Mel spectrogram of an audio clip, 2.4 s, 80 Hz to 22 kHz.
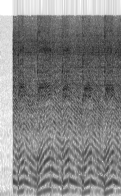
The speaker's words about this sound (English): The echo of chainsaws can be heard across BC as the mayhem from Thursday's storm continues. 5 trees on the road with live wires.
